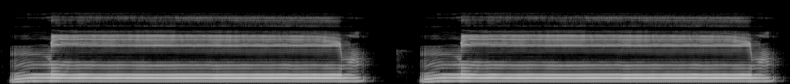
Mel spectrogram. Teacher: ہونٹوں کے خشکی والے حصے سے میم میم۔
